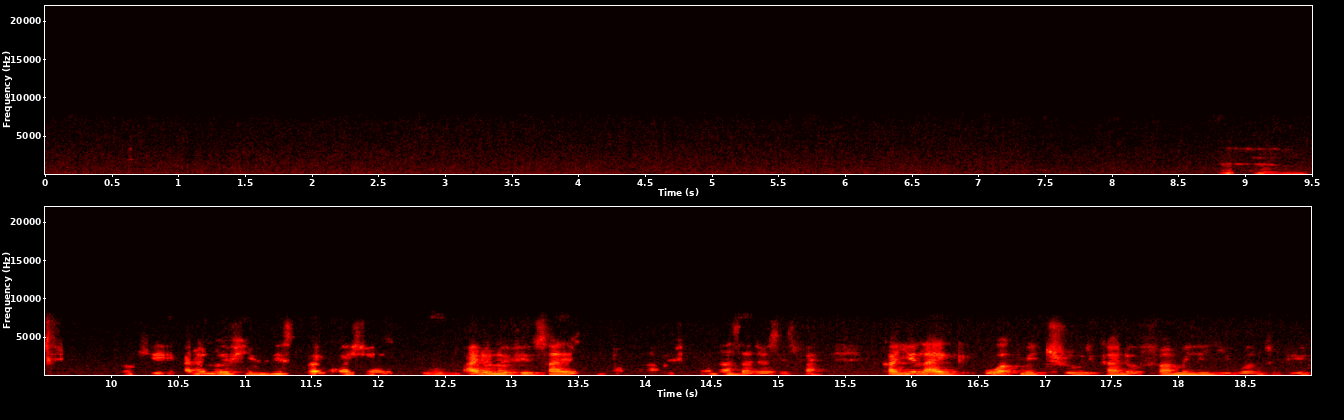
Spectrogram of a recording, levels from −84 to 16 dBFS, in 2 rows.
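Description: Speech suppressed in double talk occurs at 8.9–9.12, 9.62–9.71, 10.05–10.83, 11.01–12.36 and 13.47–14.64 s, with the speech dipping by up to about 25 dB. This is likely an echo canceller mistaking overlapping far-end talk for echo and ducking the near talker.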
